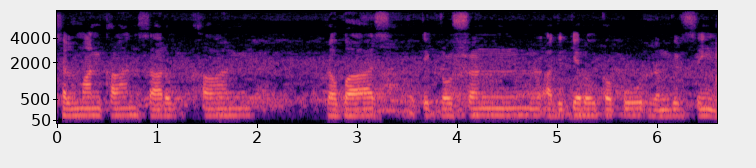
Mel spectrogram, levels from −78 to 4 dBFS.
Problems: constant background noise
